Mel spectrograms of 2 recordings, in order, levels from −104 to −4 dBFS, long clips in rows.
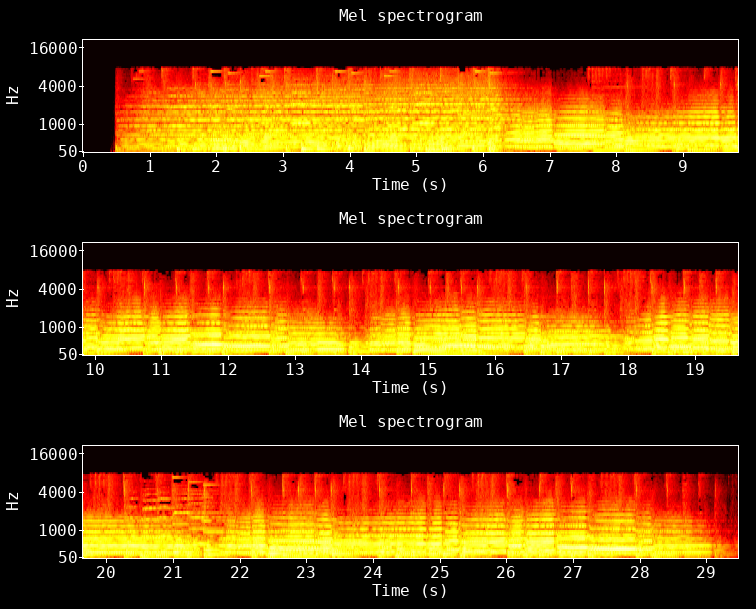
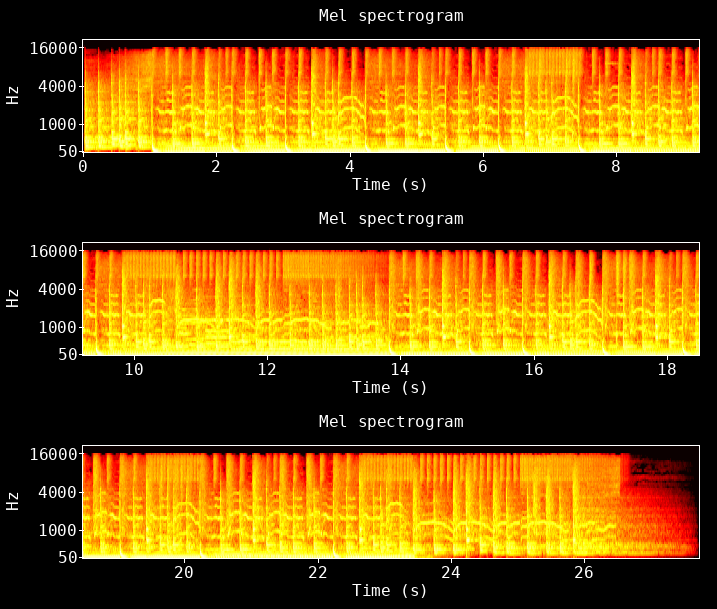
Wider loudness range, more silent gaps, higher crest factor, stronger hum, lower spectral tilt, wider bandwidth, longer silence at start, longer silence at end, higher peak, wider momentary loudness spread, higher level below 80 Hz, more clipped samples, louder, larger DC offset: about the same, 2 LU vs 1 LU; neither; first, 16 dB vs 10 dB; neither; first, -6.5 dB/octave vs -4 dB/octave; second, 8 kHz vs 16.5 kHz; first, 0.5 s vs 0 s; second, 0.25 s vs 0.65 s; about the same, -2 dBFS vs -4 dBFS; first, 7 LU vs 2 LU; second, -40 dBFS vs -18 dBFS; neither; second, -18 LUFS vs -15 LUFS; neither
